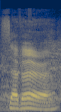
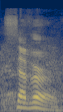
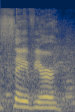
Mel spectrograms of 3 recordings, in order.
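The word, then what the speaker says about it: Saveur: If I were in France, I would probably say Savour. But since I'm in America, I say Sever. And probably the strangest way that I've ever heard it pronounced is Savior, which I gotta say is a little weird, but also kind of wonderful.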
